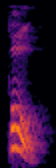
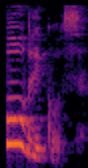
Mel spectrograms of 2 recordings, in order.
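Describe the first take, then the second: First: "Públicos" split into PÚ, bli, cos, first one strongest; teacher sounding out "Públicos" with pauses; syllable by syllable. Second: Said in the usual way. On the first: Shown as a demonstration. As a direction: break "Públicos" into three syllables, hitting PÚ. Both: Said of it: "a sílaba tônica foi a antepenúltima".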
